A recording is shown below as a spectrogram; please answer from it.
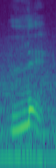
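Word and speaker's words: Lai: Joseph Lau, I think it's Lau, but I'm probably going to be told it's Lee. L-A-I? How would you pronounce it? You're the English school teacher, my friend. You tell me how to pronouse the English language properly. So that technically is Li.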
